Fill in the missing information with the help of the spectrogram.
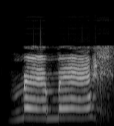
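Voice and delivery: high loud sung dun-dun sting; a cappella Law and Order beat. Acted. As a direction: belt the show's musical sting. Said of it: "do all the music beats, a cappella".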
